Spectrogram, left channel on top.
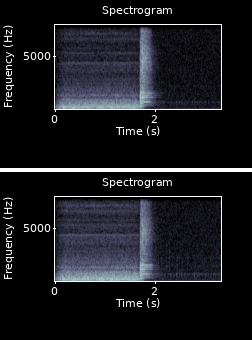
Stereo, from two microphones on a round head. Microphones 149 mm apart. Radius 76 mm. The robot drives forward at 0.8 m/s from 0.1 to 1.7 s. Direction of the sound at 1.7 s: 15° left (ahead or behind).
